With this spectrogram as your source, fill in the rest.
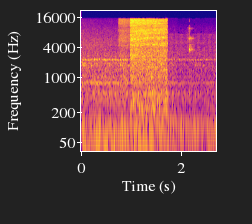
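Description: Bus doors open with a short burst of air.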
